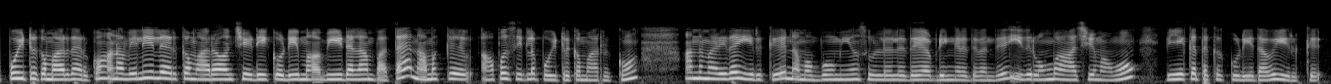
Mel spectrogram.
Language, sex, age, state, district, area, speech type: Tamil, female, 18-30, Tamil Nadu, Erode, rural, spontaneous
